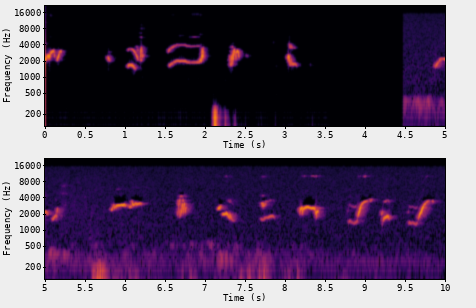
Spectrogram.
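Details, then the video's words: LeConte's thrasher song of varied whistled notes and loops. A quiet gap in the middle carries a faint low hum, then a denser burst of sharp, jumping phrases follows. "LeConte's Thrasher Bird Song, Call, Chirp, Voice - Cuitlacoche Pálido Canto"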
